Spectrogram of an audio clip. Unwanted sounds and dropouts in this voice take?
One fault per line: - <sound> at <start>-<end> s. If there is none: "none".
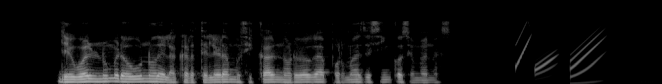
- chirp at 5.2-6.1 s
